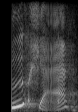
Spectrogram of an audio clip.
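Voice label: "umbrella", Mandarin Chinese, female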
